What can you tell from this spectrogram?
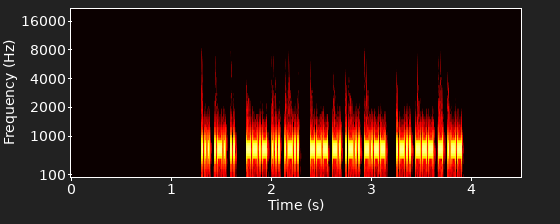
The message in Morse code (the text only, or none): SRI QSL ONLY LOTW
